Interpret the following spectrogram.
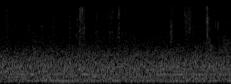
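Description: Faint rustling and crackling of dry fallen leaves and grass underfoot, with a few short clicks.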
